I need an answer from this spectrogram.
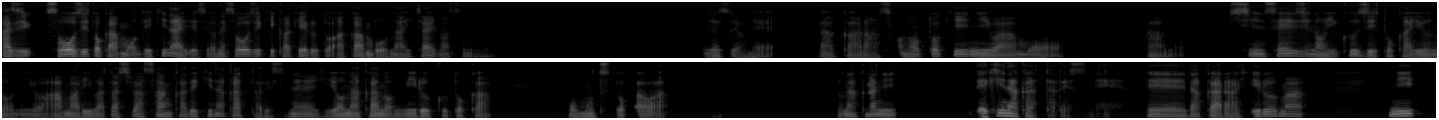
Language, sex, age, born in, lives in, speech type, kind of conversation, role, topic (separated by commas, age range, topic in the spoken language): Japanese, male, 60-64, Japan, Japan, conversation, podcast, guest, 家事の分担はどのように話し合って決めるのがよいですか？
